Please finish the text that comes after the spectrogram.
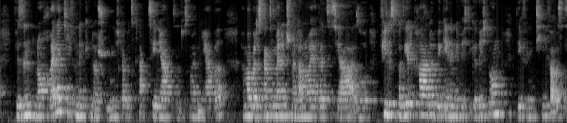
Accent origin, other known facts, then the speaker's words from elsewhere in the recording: Munich, Bavaria, Germany; now in Berlin, Germany; Ich komme aus München. Ich habe auch in München studiert, bin danach nach dem abgeschlossenen Studium nach Berlin gezogen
